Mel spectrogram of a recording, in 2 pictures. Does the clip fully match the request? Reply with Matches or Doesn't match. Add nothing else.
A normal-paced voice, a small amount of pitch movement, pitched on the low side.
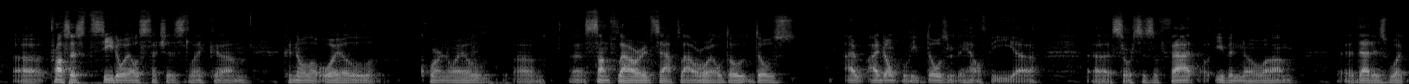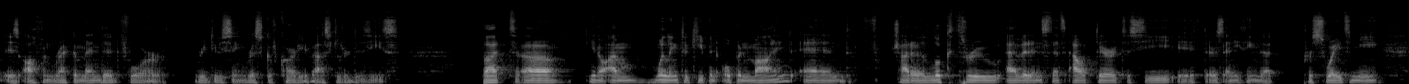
Matches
